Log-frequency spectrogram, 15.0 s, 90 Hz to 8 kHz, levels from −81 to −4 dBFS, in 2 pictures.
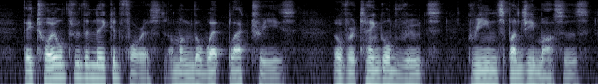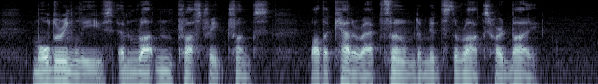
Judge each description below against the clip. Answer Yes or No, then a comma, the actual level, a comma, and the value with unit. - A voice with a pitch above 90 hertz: No, very low, 85 Hz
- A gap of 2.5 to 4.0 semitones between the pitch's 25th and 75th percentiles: Yes, average, 3.3 semitones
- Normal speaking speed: No, slow, 130 wpm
